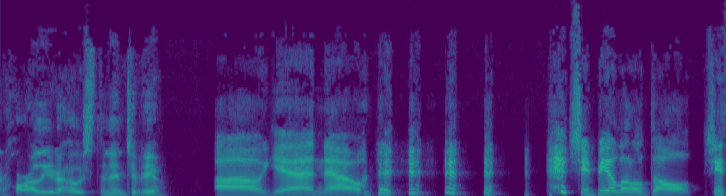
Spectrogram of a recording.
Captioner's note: laughing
